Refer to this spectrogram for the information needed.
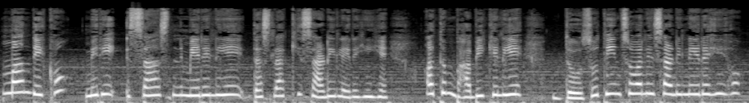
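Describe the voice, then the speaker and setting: A woman acts out a spoiled young daughter-in-law from a cartoon story. The voice is high and soft-edged, with a whiny, bragging, dramatic delivery over music. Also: lively intonation, normal speed. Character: boastful, spoiled young newlywed daughter-in-law flaunting her in-laws' riches. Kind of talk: Hindi cartoon story dialogue.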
